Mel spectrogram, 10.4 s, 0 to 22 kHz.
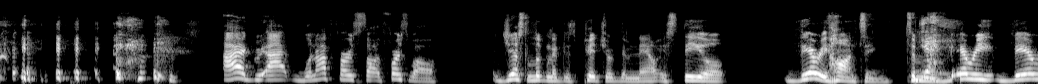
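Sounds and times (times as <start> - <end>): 
laughter: 0.0 - 1.4
person coughing: 1.1 - 2.0
speech: 2.2 - 10.3.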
